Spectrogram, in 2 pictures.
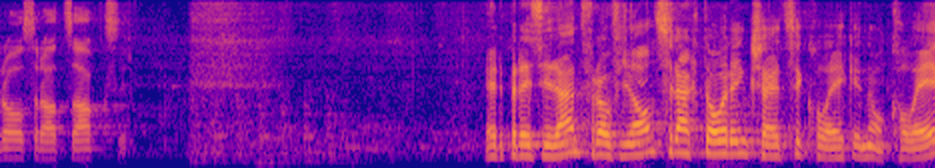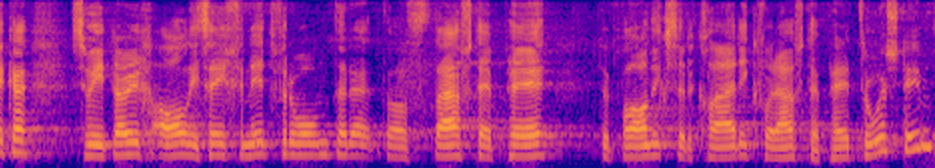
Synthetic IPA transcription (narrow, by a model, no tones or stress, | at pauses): ɾoːsɾɑːtsɑksəɾ | hɛɾpɾɛsidæntfɾoʊfinɑnt͡sd̥iɾækʰt̪oːɾɪnkʃɛt͡stikʰɔleːɡ̥ɪnːəʊnkʰɔleːɡəsʋɪtœʏχɑlːisɪχəɾnɪtfəɾvʊndəɾəd̥ɑst̪ɛfd̥eːpʰeː | d̥əɾplɑːnɪksɛɾkʰlæːɾikfɔɾɛfd̥eːpʰeːt͡suəʃtɪmt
